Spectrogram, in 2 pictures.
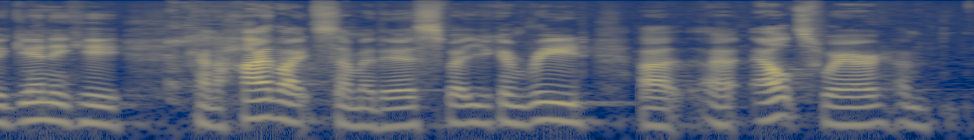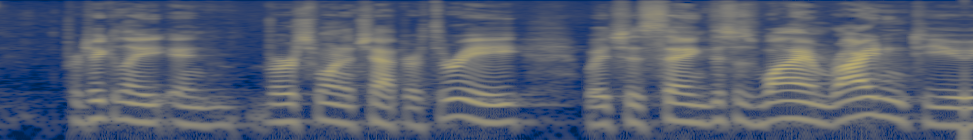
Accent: Florida, United States; I'm from Florida, so I remember this quite well.

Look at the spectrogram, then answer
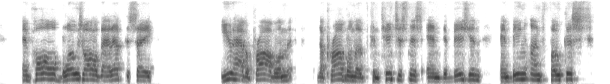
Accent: Texas, United States; growing up in Northeast Texas for me was like a slice out of the Andy Griffith Show. It was just almost idyllic.

